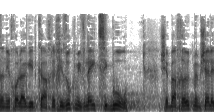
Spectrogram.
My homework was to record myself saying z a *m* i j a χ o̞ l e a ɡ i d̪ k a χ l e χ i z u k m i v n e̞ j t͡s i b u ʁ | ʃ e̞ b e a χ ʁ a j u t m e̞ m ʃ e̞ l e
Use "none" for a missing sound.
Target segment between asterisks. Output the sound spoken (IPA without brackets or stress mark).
n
